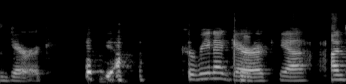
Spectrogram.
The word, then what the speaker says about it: Garriock: by their wrong name your last name it's garrick i know that oh you don't say the oh so it's garrick yeah karina garrick yeah i'm so used to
